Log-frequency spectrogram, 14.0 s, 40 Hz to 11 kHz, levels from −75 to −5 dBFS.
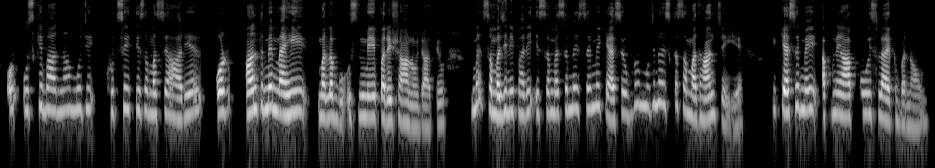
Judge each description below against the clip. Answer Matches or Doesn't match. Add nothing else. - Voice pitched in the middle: Doesn't match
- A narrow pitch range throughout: Doesn't match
